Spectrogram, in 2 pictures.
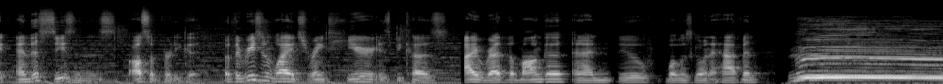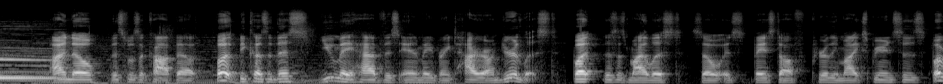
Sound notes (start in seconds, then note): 7.9 booing Sounds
